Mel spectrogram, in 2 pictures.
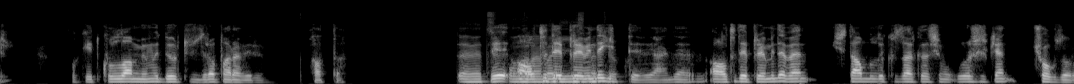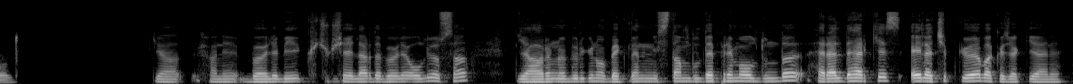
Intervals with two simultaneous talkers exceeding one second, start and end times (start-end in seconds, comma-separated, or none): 4.9-6.4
